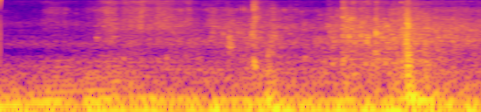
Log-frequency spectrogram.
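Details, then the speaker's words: Jeep Cherokee driven slowly after a big rainstorm: low sloshing surges roll over the road rumble, louder on one side; water is trapped in the door because its drain holes are plugged. "I'm trying to find some water noise, and I hear it, but it's not like when driving fast. So I'm gonna slow down and see if I can get y'all to hear it."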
